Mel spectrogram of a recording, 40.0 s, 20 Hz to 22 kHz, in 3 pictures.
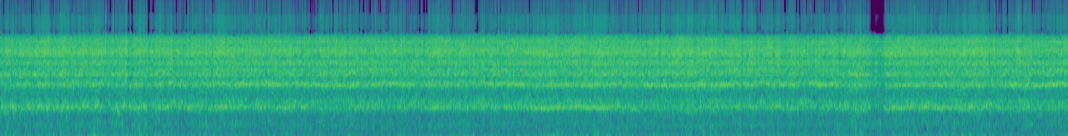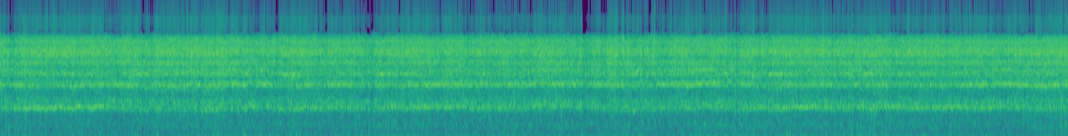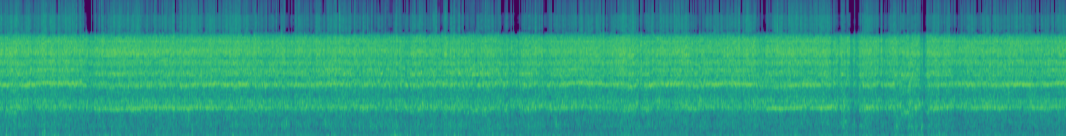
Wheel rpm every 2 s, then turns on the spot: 230, 230, 230, 230, 230, 230, 230, 220, 220, 230, 230, 230, 230, 220, 230, 230, 230, 230, 230, 230.
none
